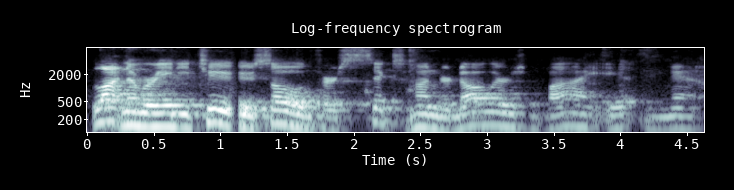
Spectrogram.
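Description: A man's voice: mid-range voice, takes it slowly, background noise. A middle-aged American man working as an auctioneer, calling bids in a repetitive, rhythmic live auction chant. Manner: repetitive rhythmic bid-calling with filler phrases. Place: large indoor auction room. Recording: roomy, picked up at a distance.

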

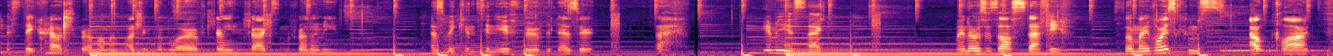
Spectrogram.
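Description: A man's voice: mid-range voice, flat delivery, normal speed, distant mic, loud music behind the voice. A man streaming a visual novel, reading its narration aloud in a dramatic storytelling style.

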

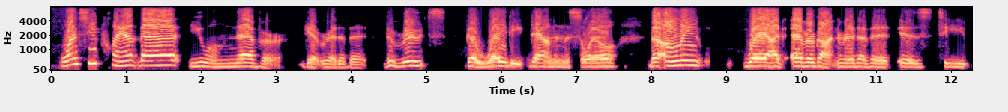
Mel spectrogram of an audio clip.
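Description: Gravelly, hoarse-voiced Midwestern woman teaching. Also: fairly low pitch, no echo. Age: middle-aged. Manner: friendly, chatty, self-deprecating. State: losing her voice, clearing throat. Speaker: extension weed scientist answering audience questions. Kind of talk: casual Q&A at end of webinar. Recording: dry, slightly dull webinar audio.

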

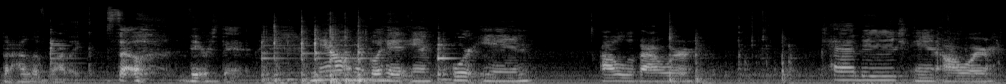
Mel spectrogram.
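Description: A woman's voice: low voice, slow, over loud music. A young woman, chatting casually through a cooking demo in her home kitchen and calling viewers honey and sis. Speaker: cooking vlogger. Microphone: camera nearby, speaker off to the side. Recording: kitchen with frying noise. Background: sizzling pan and stirring.

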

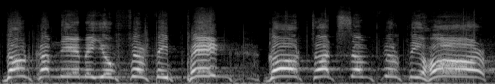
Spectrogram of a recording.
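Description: A man reading a story, voicing an emotional, suspicious middle-aged wife in shrill, accusing tones. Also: wildly swooping pitch, slow, in a large hall, exaggerated voice. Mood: furious, shrieking.

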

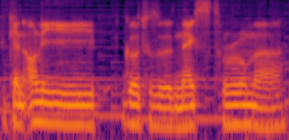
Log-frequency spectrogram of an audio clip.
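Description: A man's voice: fairly low pitch, level tone, a little slow, a bit bright, soft background music. A man from France with a French accent, explaining a game speedrun in hesitant live commentary full of restarts. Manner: hesitant, many restarts and fillers, apologetic.

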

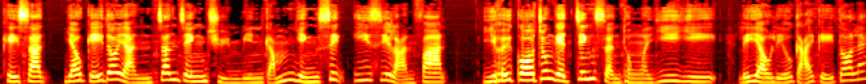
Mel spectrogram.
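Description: A woman's voice: medium pitch, expressive, normal speed, darkish tone, no echo, studio quality. A woman with a Hong Kong accent reading scripted narration for a radio drama. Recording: faint music behind.

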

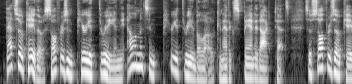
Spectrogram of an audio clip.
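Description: A man with a fairly low voice gives an informal chemistry tutorial. His intonation moves up and down a great deal as he explains each step methodically, in the manner of a teacher working through a problem. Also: darkish tone.

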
